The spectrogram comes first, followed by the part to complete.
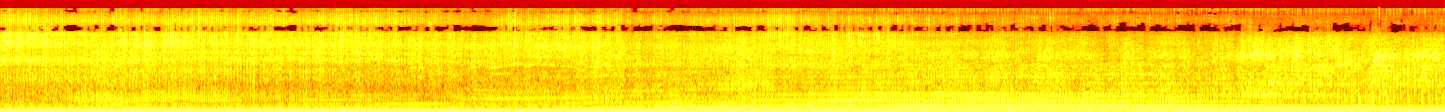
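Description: Propeller-driven aerobatic light aircraft flying a smoke-trailing display, its piston engine droning steadily with a heavy low rumble. The engine note slowly rises and falls as the aircraft manoeuvres, most clearly in the second half.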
